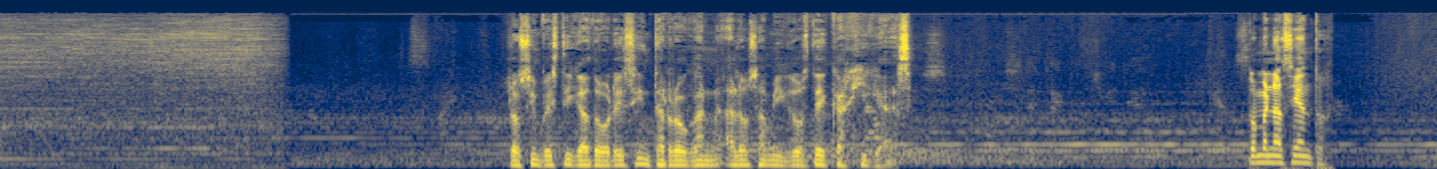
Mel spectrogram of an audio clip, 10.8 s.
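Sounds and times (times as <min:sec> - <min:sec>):
vacuum cleaner cleaning a car interior: 0:00.0 - 0:02.2
speech: 0:03.8 - 0:07.2, 0:09.4 - 0:10.1.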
